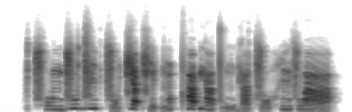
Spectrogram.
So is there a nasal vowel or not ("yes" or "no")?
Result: yes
